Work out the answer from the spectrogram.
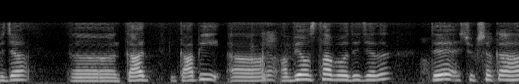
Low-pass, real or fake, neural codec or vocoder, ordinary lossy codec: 7.2 kHz; fake; codec, 16 kHz in and 24 kHz out, 1 kbps, XY-Tokenizer; none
